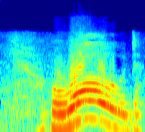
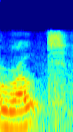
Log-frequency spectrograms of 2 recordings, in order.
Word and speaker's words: road: Road also has a voiced D ending. Road. It's not wrote, unvoiced, it's road.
